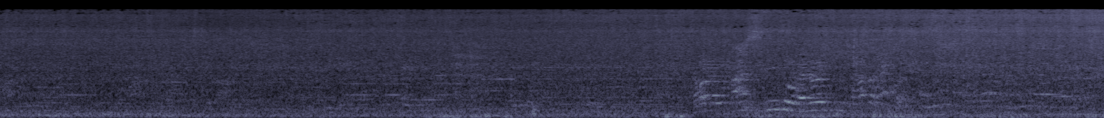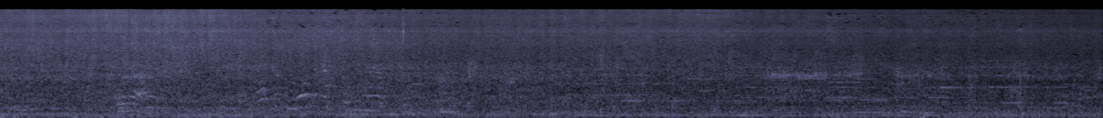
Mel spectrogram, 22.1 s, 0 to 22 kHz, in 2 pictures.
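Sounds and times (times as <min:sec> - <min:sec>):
people talking: 0:00.0 - 0:22.0.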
